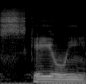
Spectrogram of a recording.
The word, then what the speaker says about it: scalene: Pronounce that word scalene.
